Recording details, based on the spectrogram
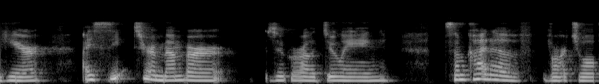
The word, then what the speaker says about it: Zucchero: Bono's gonna be on Zucchero. Is that how you pronounce his name? – Yes.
